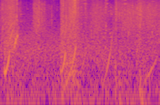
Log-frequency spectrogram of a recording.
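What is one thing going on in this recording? Swords whoosh through the air in quick slashes.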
